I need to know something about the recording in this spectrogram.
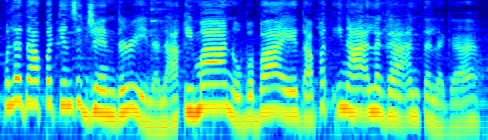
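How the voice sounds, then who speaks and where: A woman's voice: a little high, lively intonation, normal speed, a bit bright, soft background music. An actress playing an independent, frank young single woman in radio romance drama, speaking conversational Taglish in a reflective, assertive way.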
